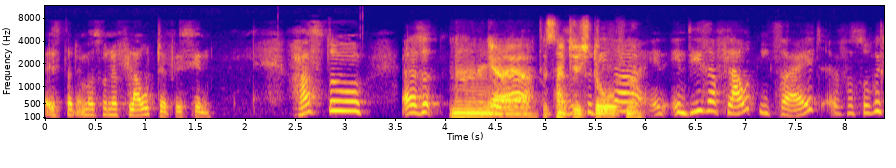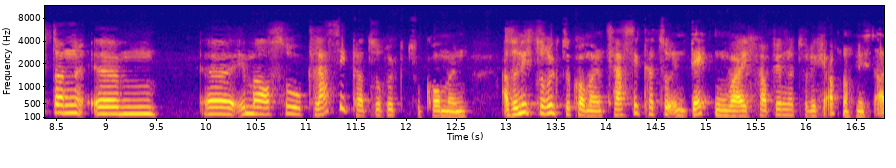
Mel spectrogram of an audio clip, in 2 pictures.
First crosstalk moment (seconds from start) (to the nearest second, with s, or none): 4 s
